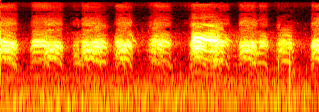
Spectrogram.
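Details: Crow chick with parents noisy outside: a steady run of rasping, hoarse caws, about two per second, each short and harmonically rich, with one louder, higher call near the middle.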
